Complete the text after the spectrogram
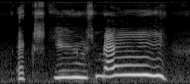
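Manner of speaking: play-acted piercing, shrill, very high-pitched screech. Retelling a woman calling after him as he walked away, imitating a screech. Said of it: "I heard this screech coming from behind me".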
